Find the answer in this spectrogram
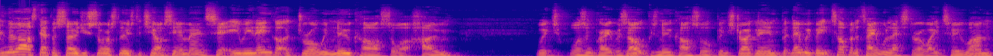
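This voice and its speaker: A man with a somewhat breathy voice speaks at a very fast pace, at a medium pitch with ordinary pitch variation. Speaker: gaming YouTuber. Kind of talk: game commentary.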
